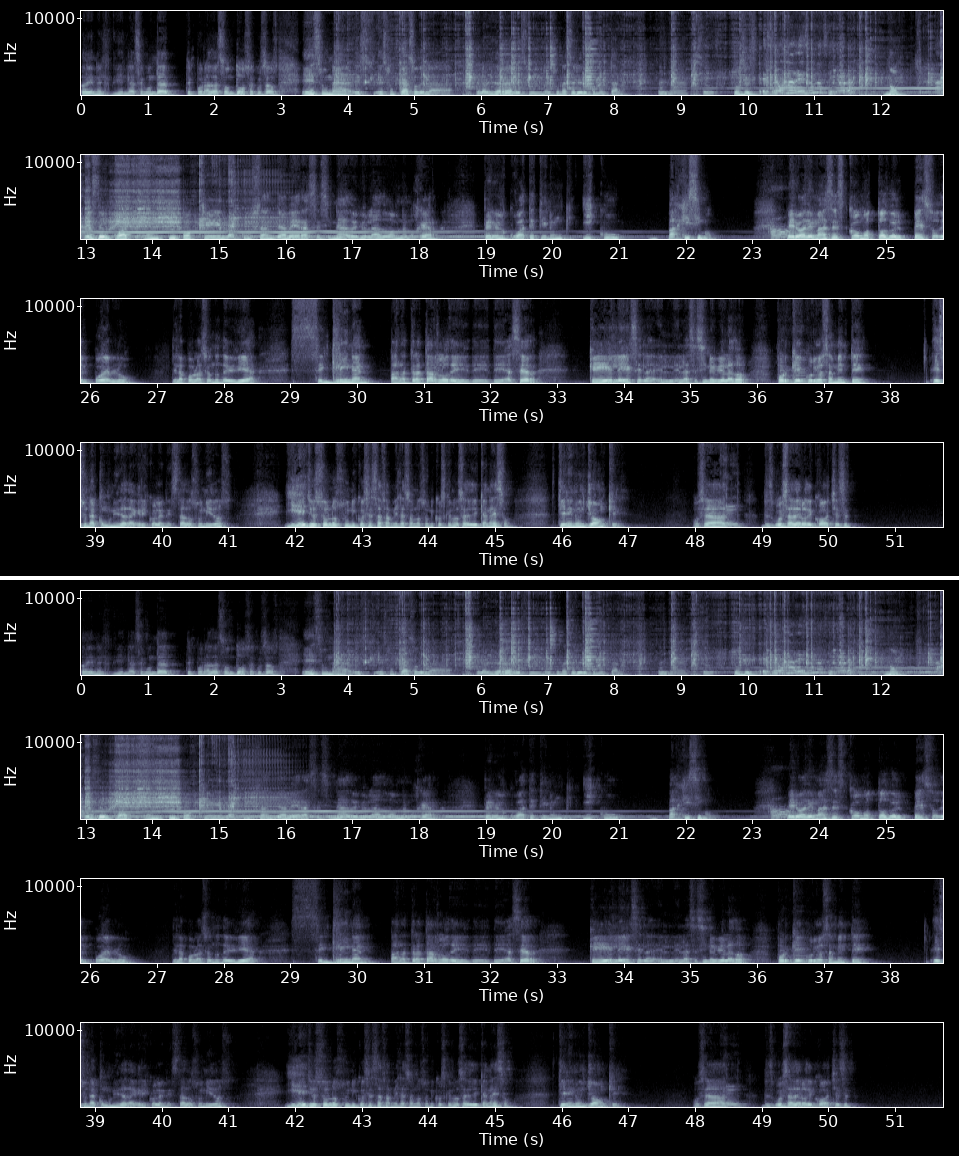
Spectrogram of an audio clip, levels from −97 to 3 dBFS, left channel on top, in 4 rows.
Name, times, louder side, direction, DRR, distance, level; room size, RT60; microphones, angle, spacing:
voice 1, 0.0-8.1 9.8-10.2 12.0-21.1 21.4-22.4 23.0-26.6 27.2-30.2 30.5-33.1 33.5-37.7 38.6-41.0 41.4-46.9 48.0-48.6 49.0-50.3, left 4 dB, 85° left, 0.5 m, -26 dB
Screech, 3.8-8.5 8.7-16.2, equal, 5° right, 1.2 m, -36 dB
voice 2, 8.6-9.6 10.2-11.7 12.8-13.3 23.2-24.0 36.3-36.8 48.2-48.7, left 3 dB, 65° left, 1.2 m, -33 dB
sound 1, 9.3-23.7, left 1 dB, 45° right, 2.0 m, -36 dB
24.0 x 13.0 x 3.0 m
head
